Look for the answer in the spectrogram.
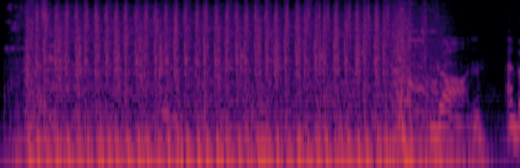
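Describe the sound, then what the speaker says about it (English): Emma Frost's primary fire attack in the hero shooter Marvel Rivals produces a loud, dense stream of rapid rhythmic pulses for about four seconds, then trails off into fainter, warbling effects. "let's check out that primary fire first"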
